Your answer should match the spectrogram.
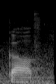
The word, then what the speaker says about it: ق: अगर समझाना चाहूं तो यह जो नुक्तों वाला काफ है गोल वाला इसको कहते हैं मोटा काफ और उसको हम प्रोनाउंस करेंगे थोड़े से हैवी अंदाज में मोटे अंदाज में ठीक है कौफ कौफ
